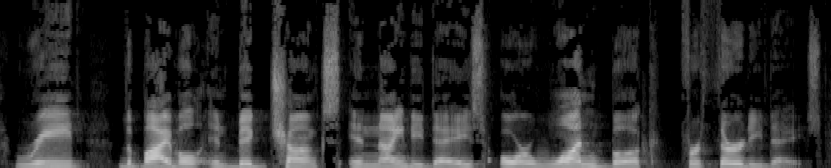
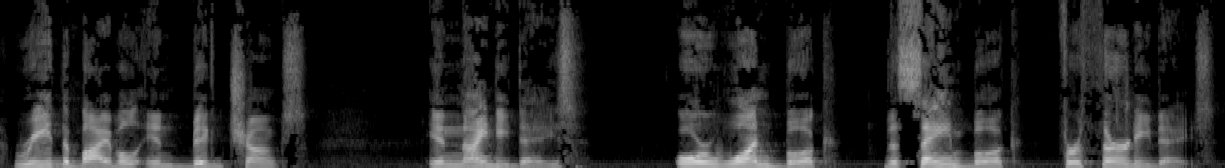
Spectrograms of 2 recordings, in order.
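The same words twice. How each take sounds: First: Said in the usual way. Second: Slowly, phrase by phrase, with pauses between; deliberate repetition. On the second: Real, not acted. Preacher restating the reading challenge to the congregation, slow and deliberate. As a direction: spell out the instruction slowly for emphasis. Repeats the point slowly for emphasis.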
